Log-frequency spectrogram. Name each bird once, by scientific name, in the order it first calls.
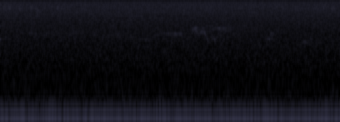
Pheucticus melanocephalus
